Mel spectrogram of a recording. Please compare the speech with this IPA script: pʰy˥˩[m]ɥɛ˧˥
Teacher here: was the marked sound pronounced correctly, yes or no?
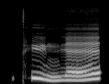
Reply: yes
